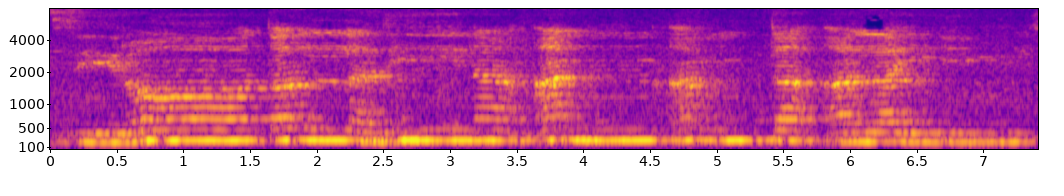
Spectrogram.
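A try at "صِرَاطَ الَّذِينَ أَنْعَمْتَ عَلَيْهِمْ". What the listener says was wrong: Sirat, jangan terlalu panjang ibu, sayun aja. Sirat.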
